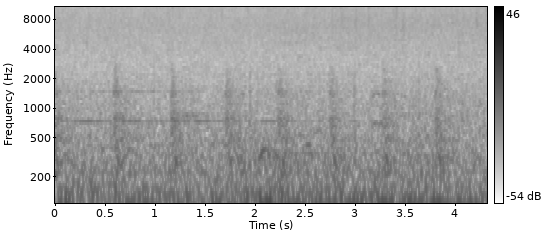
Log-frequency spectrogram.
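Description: Rain pours down steadily at a pier, a dense continuous hiss with faint scattered patters, even in loudness throughout and with no voices.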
